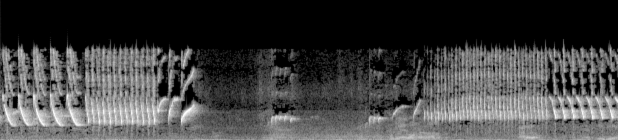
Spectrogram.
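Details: Winning contest canary giving a training song: rapid descending rolls and a fast buzzy trill, a quiet stretch with a few isolated notes, then another long high rattling trill.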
